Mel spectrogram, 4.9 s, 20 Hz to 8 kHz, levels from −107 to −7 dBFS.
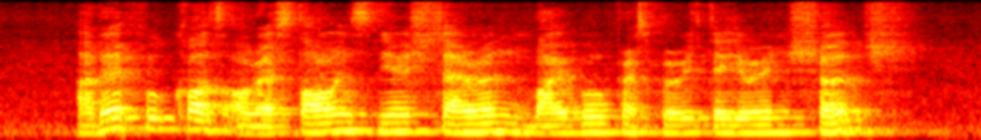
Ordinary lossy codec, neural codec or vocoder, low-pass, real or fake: none; codec, 16 kHz, 16 kbps, FreqCodec, smaller model; none; fake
